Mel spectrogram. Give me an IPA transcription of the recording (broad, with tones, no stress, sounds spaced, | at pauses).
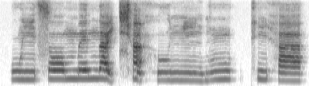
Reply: w ĩ˨ sʰ ɔ˦ m ɛ˦ n a̰˦˨ ɪ̯ t͡ɕʰ ã˦˨ h u˨ ɲ ĩ˨ ɡ ũ˦ | kʰ ĩ˦ h ä˨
